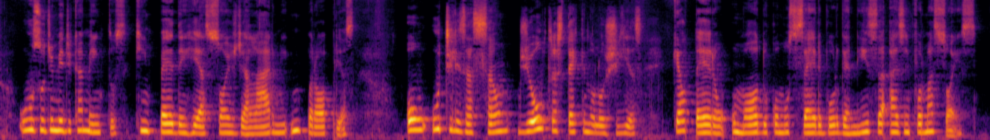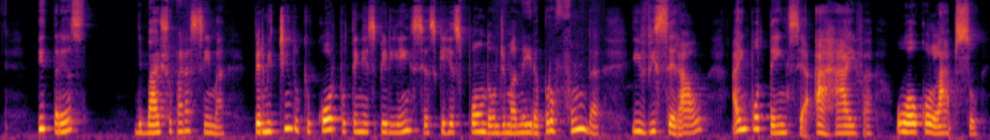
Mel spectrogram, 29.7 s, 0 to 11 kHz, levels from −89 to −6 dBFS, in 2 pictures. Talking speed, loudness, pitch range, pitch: 100 wpm, -24 LUFS, 180-225 Hz, 195 Hz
